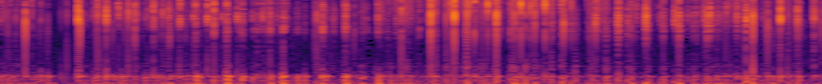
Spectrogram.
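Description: A bare, round steel-mesh microphone grille with a hollow dome is scratched by long acrylic nails from both hands. The clip is a continuous, dense scraping rustle with a strong low rumble, crossed by many quick, bright scratchy strokes that come and go without pause.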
